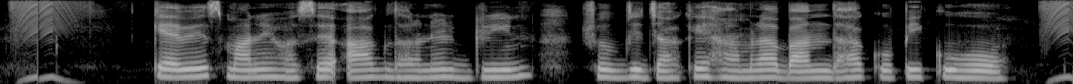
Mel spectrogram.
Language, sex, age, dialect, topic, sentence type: Bengali, female, 18-24, Rajbangshi, agriculture, statement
